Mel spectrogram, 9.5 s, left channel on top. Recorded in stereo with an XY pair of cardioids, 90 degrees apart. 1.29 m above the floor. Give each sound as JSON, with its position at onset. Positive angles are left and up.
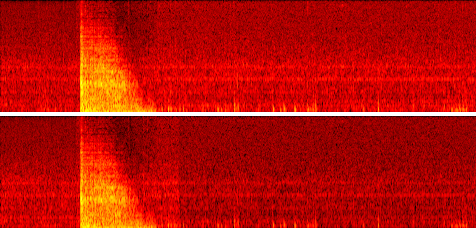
{"t": 1.6, "sound": "an explosion", "azimuth_deg": 25, "distance_m": 1.1}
